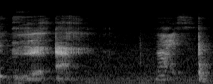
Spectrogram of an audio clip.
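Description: A person burping, heard through the played-back clip, mixed with talk.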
